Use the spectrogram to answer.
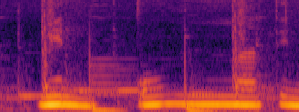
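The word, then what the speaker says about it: مِنْ أُمَّةٍ: Min ummatin dibacanya jelas ya. Kenapa di sini bisa disebut izhar? Karena ada nun mati bertemu dengan hamzah. Ya jelas karena hamzah itu merupakan salah satu dari huruf izhar.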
